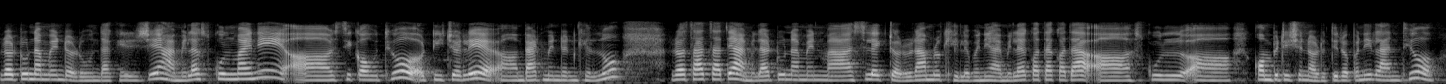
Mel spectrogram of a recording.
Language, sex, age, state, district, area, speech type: Nepali, female, 30-45, West Bengal, Kalimpong, rural, spontaneous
